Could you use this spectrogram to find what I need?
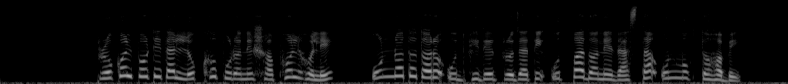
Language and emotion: Bengali, neutral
